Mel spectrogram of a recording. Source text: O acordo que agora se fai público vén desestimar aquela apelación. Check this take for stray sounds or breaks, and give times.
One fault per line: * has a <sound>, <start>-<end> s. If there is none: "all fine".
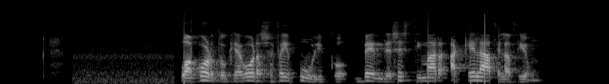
all fine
